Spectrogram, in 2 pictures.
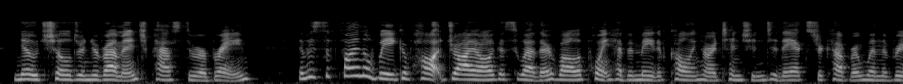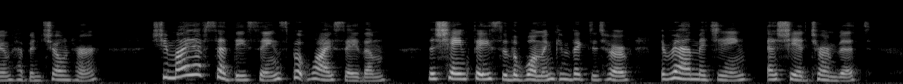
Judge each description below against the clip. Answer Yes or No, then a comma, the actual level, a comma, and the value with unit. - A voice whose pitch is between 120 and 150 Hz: No, high, 215 Hz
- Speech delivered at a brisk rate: Yes, fast, 215 wpm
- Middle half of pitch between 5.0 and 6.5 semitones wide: No, average, 3.4 semitones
